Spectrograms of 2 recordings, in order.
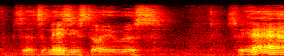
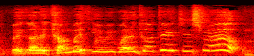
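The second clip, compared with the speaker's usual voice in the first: much higher, insistent plea; adamant young women; 13 semitones higher than usual. Acted. Daughters-in-law insisting to Naomi, high. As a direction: refuse to be sent back.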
